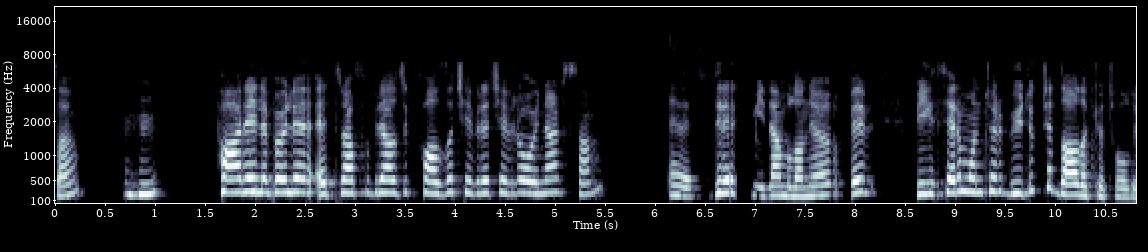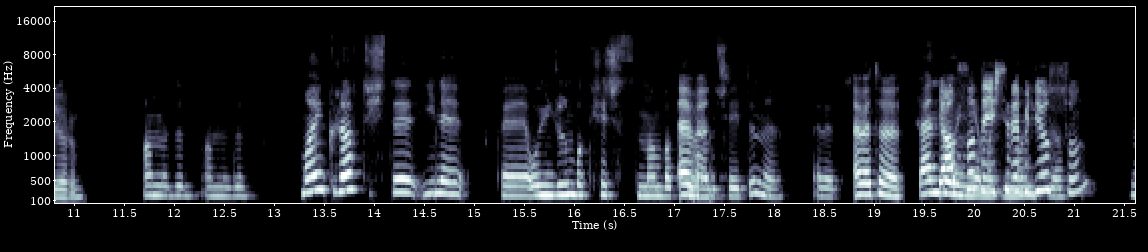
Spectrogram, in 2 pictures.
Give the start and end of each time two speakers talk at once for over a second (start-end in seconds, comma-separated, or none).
19.4-21.1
